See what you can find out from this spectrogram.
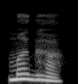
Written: ಮಘ

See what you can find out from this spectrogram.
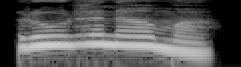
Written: ರೂಢನಾಮ

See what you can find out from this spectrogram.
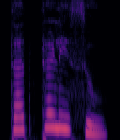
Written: ತತ್ಥಳಿಸು

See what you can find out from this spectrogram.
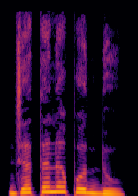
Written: ಜತನಪೊದ್ದು

